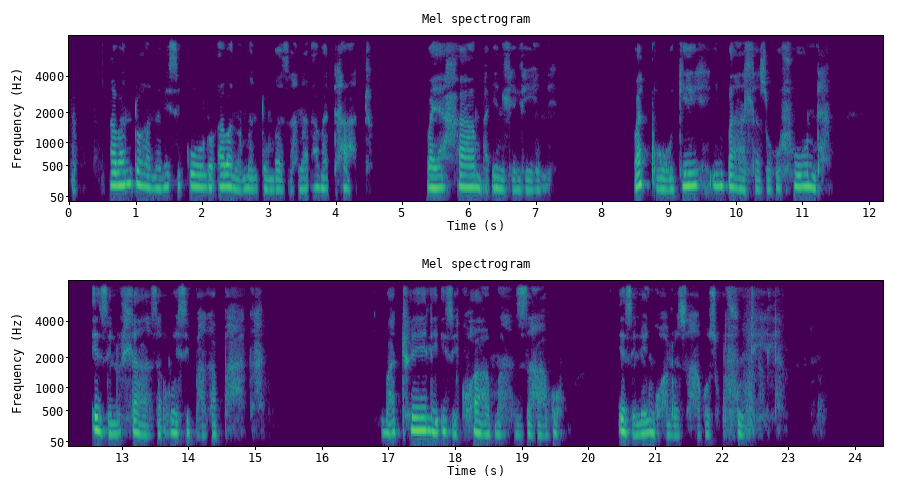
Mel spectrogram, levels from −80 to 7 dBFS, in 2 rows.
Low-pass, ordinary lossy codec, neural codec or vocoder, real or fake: 7.2 kHz; Opus, 64 kbps; none; real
